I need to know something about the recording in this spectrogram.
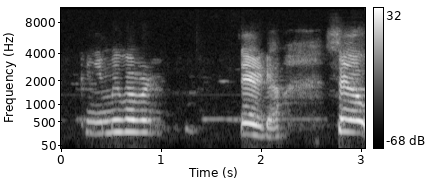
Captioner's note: none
